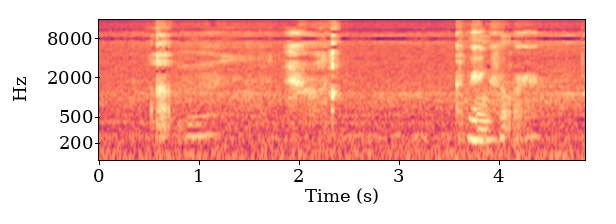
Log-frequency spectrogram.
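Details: Brunette girl who says she has had these hiccups for a while and that her throat sometimes hurts: several brief, abrupt, gulping hiccups with voiced catches, irregularly spaced, in a quiet room. Hiccups.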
